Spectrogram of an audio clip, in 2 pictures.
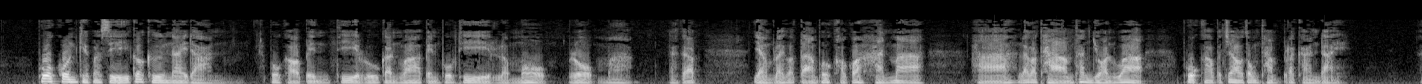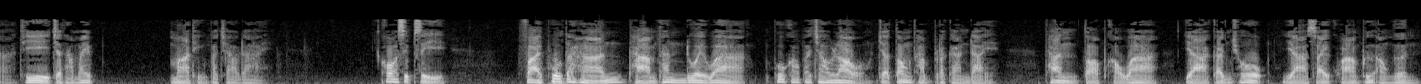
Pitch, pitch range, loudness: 80 Hz, 70-90 Hz, -15 LUFS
